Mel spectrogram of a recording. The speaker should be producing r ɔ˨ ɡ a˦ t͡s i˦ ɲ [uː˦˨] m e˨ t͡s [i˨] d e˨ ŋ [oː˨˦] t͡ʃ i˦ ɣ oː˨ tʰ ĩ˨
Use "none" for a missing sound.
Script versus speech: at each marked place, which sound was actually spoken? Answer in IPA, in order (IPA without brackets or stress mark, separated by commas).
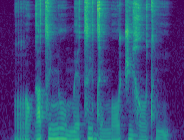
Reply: uː˦˨, i˦, oː˨˦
